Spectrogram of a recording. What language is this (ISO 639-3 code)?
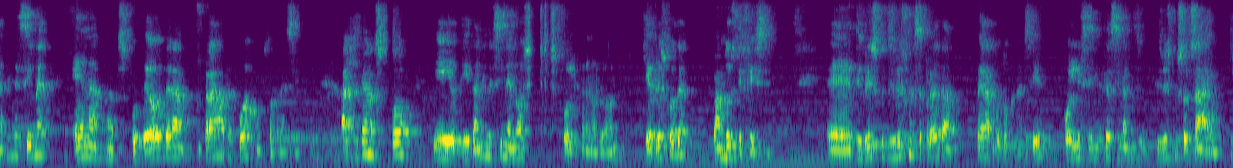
ell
